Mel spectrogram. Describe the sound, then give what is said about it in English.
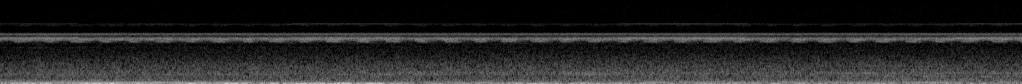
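Crickets and other insects chirp outside a house at night in a steady, dense, high-pitched trill with a consistent pulsing rhythm, continuous throughout with no voices. “I swear that one of these bugs was playing a Latin jazz shaker part. Like, I mean, it was consistent. It had all the accents in it that it needed to have.”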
